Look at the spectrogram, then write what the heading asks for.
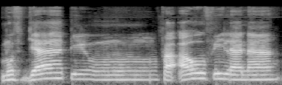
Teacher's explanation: kemudian kita buat dalam makhraj fa, di mana gigi bertemu dengan bibir mulut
